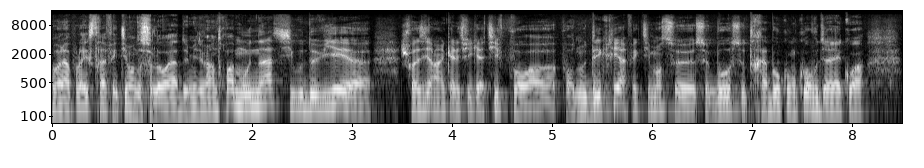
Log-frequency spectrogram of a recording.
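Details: Adult male speaker; no speech disorder.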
